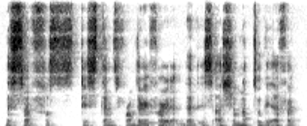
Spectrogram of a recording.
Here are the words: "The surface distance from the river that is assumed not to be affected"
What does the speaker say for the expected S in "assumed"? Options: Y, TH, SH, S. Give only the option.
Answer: SH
